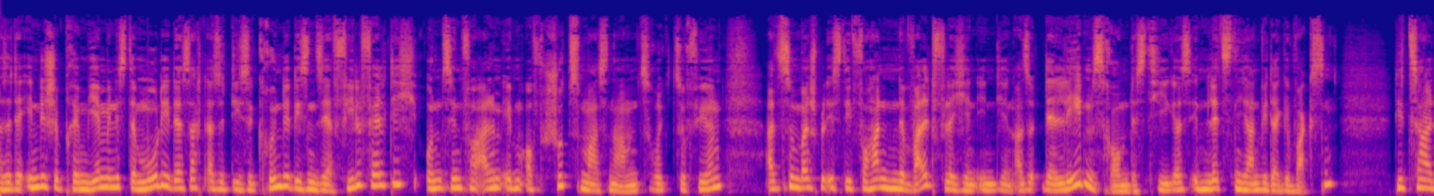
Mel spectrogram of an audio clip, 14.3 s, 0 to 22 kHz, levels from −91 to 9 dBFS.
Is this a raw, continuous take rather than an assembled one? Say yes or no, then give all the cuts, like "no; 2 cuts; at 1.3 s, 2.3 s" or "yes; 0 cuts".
yes; 0 cuts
